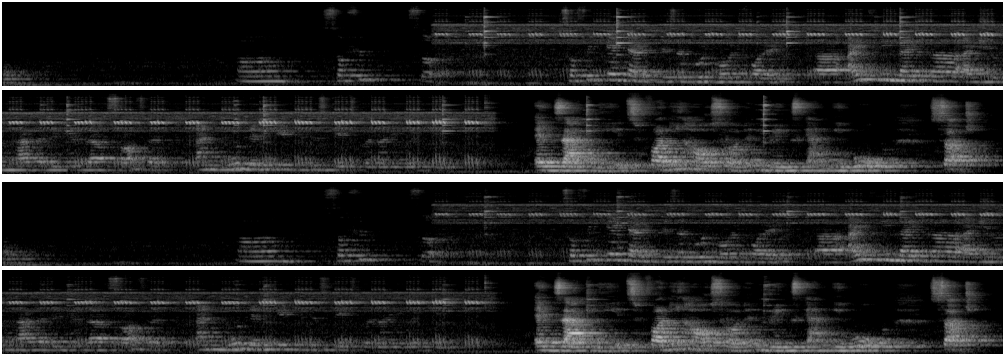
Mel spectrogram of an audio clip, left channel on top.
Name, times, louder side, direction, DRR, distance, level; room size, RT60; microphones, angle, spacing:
voice 1, 2.3-2.9 3.3-3.5 4.2-4.3 5.7-7.8 8.1-11.6 11.9-14.4, left 1 dB, 35° left, -5 dB, 2.8 m, -38 dB
sound 1, 4.3-14.9, left 4 dB, 15° left, 0.5 m, -32 dB
sound 2, 4.6-5.1 6.0-6.4 7.5-8.0 8.7-9.2 10.4-10.9 12.3-12.8 14.2-14.6 15.5-16.0 17.3-17.9, left 11 dB, 65° left, 0.7 m, -37 dB
voice 2, 15.3-19.7, right 2 dB, 5° right, -8 dB, 2.8 m, -28 dB
9.6 x 4.5 x 5.4 m, 1.3 s
head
